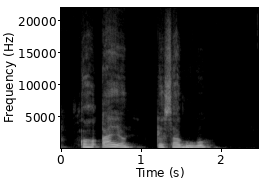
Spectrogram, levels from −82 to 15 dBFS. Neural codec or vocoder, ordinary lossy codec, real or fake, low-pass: codec, 44.1 kHz, 3.4 kbps, Pupu-Codec; none; fake; none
